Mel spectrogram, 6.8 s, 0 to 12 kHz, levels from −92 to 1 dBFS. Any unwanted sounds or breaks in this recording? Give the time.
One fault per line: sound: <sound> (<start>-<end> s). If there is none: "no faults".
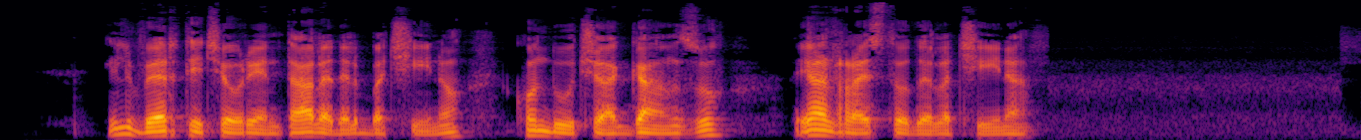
no faults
